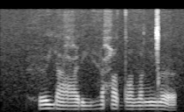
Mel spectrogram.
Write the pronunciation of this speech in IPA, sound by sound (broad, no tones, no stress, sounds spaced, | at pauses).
h ɵ j a ʕ ə ɾ i ɦ ə ħ ɨ dˤ ɛ ðˤ ɨ ŋ͡ǀ ʌ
